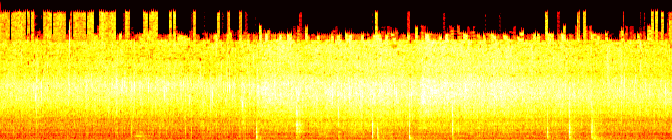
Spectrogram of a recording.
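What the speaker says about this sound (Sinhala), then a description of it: "අඹ ටික දාලා කලවම් කරනවා නේද?" Mango pieces are stirred into a frying Sri Lankan curry. A steady hiss of frying sits under repeated sharp spoon scrapes against the pan, close and fairly loud.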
